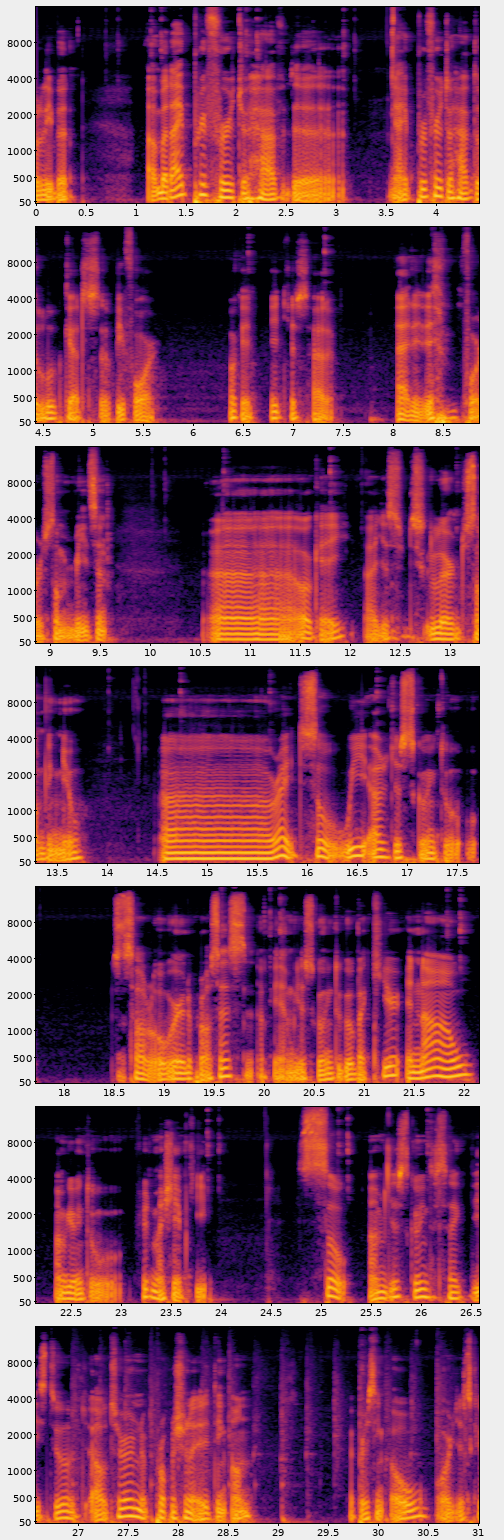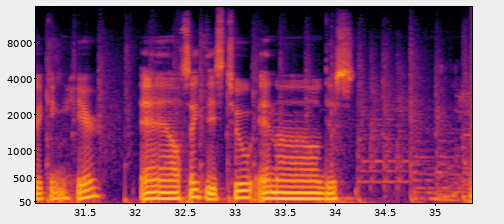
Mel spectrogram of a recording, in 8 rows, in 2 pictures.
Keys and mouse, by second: 1.2 drag, 4.1 Tab, 5.1 Tab, 5.5 Tab, 6.6 middle click, 8.2 ctrl+r, 10.8-12.0 middle drag, 12.1 middle click, 13.1-14.2 middle drag, 14.6 middle click, 15.8-16.9 middle drag, 17.0 Tab, 19.6 click, 22.4 Tab, 23.9 click, 25.2 click, 26.1 shift+click, 28.1 o, 29.9 click, 33.8 g.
